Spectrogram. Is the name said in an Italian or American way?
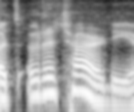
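Italian. The name is said the Italian way.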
